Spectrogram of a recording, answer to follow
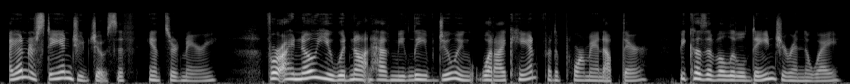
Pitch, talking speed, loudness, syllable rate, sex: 210 Hz, 235 wpm, -21 LUFS, 6.2 syllables/s, female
